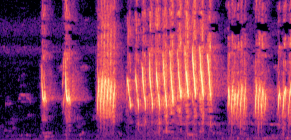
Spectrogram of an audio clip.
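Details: Javan bush lark singing lively in a clear recording: two sharp upslurred chirps, a buzzy note, then a fast even trill of rising notes ending in grouped rasps.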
